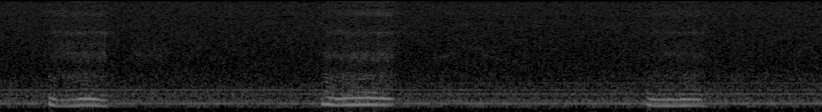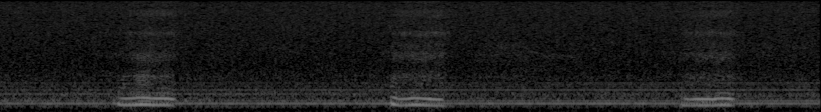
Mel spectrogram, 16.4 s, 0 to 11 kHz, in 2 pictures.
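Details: Six low, buzzing snores at about 21 a minute, in a quiet room with a steady hum; snoring.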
